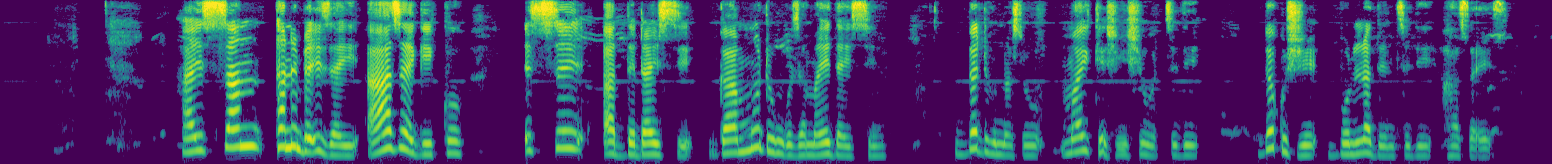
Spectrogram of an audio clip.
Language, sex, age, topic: Gamo, female, 18-24, government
